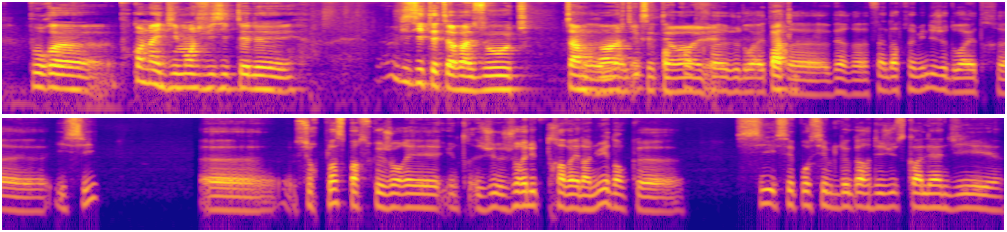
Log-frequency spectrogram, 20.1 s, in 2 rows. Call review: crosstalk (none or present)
present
